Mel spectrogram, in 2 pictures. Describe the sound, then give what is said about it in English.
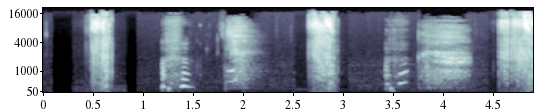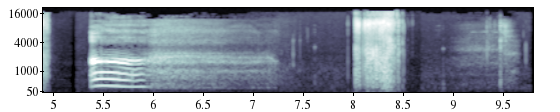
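Clothes are cut and ripped off, heard as many short, sharp tearing and snipping bursts spaced apart. One longer rip midway carries a brief vocal sound. “Don't worry, I'm not going to cut your body open, just your clothes. I'm just going to rip it all off.”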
